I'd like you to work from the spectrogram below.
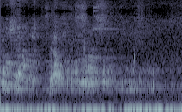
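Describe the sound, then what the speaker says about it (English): A dog barks a few times in quick succession at a moderate distance, the yaps rising over steady background noise in a room where someone plays Minecraft. "Why is there a dog barking?"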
